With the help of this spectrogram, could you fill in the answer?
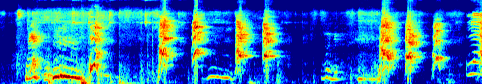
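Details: Owner and pet dog trade sounds in a playful argument: a human voice rises and falls at first, then the dog answers with a string of clipped barks and short whining tones, spaced roughly half a second apart.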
